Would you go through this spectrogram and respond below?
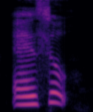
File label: "eñsu", Apatani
